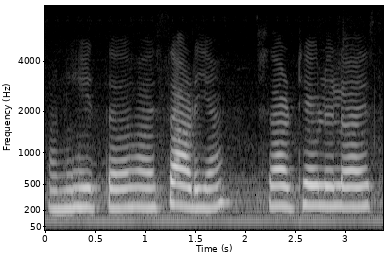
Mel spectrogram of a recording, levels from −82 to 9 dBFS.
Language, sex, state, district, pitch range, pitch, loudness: Marathi, female, Maharashtra, Mumbai Suburban, 225-240 Hz, 230 Hz, -14 LUFS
